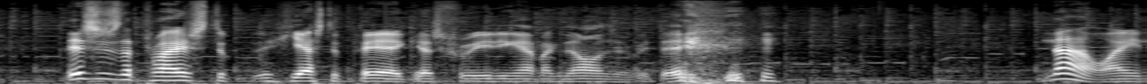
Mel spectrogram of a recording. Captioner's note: corny laugh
